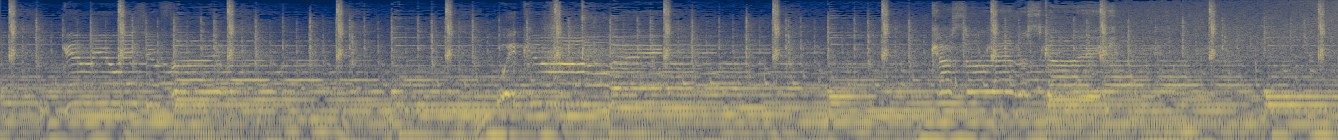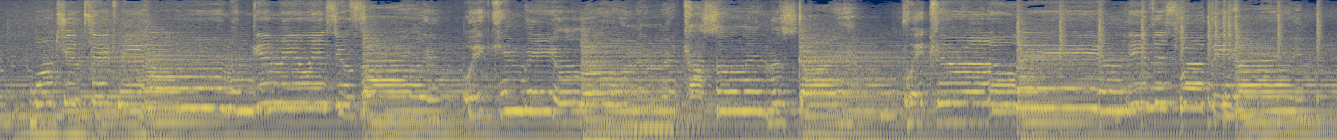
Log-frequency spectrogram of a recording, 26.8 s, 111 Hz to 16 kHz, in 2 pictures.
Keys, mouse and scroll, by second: 0.6-2.2 shift+drag, 2.2 ctrl+x, 2.7-3.1 scroll up 1, 3.8 middle click, 4.5 p, 4.7 click, 5.6-7.1 typing, 6.4 Return, 6.9 click, 7.3 scroll down 1, 8.8 click, 10.0-10.4 scroll up 1, 10.4 right click, 11.1 click, 12.4-12.8 scroll up 1, 12.8 p, 13.3 click, 15.9 Escape, 16.4 click, 18.3 ctrl+z, 18.7 click, 20.4 ctrl+z, 20.9 shift+middle click, 21.7 click, 22.4-22.8 typing, 23.0 Return, 23.4 click, 25.5-26.7 typing, 26.5 click.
